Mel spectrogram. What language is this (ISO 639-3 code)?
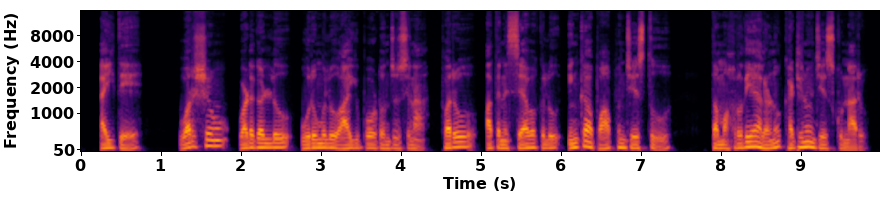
tel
